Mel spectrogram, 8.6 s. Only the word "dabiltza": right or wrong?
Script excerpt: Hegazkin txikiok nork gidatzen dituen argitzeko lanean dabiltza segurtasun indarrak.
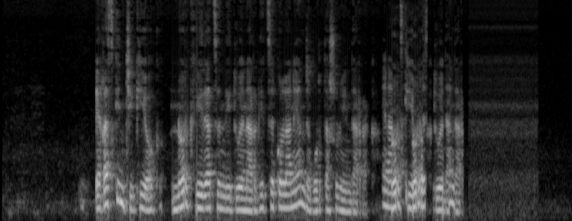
wrong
